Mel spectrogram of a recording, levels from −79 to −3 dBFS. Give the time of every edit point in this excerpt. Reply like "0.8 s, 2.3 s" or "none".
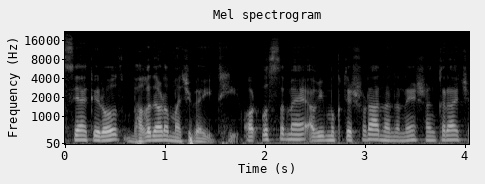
1.6 s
